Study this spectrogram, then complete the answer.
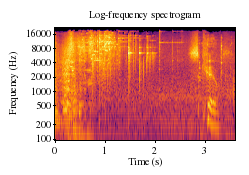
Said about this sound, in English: Lee crouches to collect money from the smashed piggy bank.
